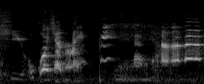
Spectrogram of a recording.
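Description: A young woman's voice making high, squeaky vocal sounds in several short bursts, the last one held on a steady pitch. These are comic character-voice noises rather than ordinary words.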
